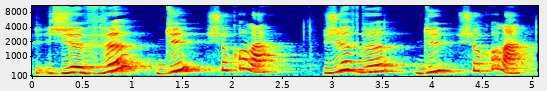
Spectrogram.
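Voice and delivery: slow careful French review phrases; slow French model sentences; review examples. Shown as a demonstration. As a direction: read the examples out clearly. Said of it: "frases de exemplo".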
